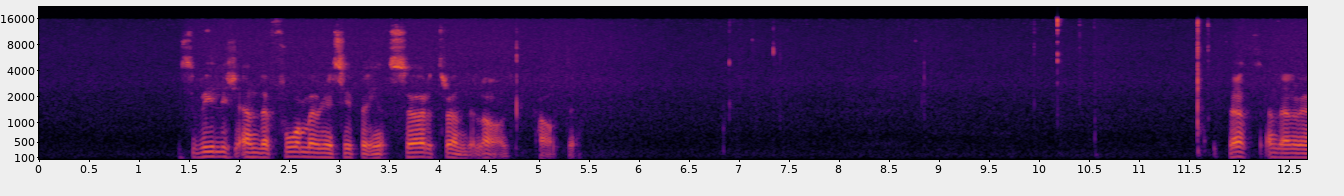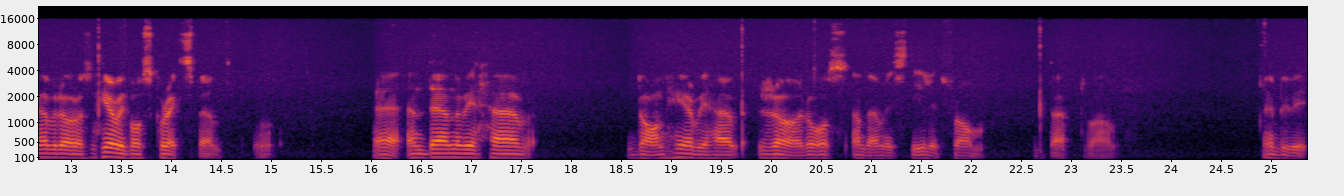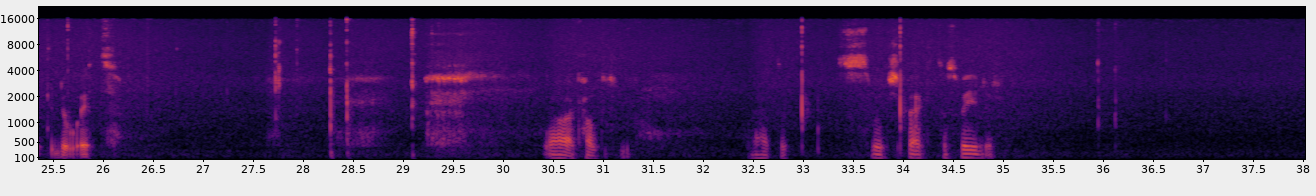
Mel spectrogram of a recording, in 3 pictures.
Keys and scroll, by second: 7.0 super+c, 10.2 super+v, 10.5 ,, 11.5 space, 22.7 ø, 29.1 BackSpace, 35.9 ', 36.1 '.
